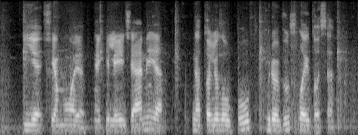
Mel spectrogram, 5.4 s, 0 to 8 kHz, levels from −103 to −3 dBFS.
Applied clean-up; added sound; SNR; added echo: neural mask model RNNoise.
